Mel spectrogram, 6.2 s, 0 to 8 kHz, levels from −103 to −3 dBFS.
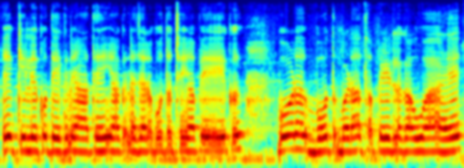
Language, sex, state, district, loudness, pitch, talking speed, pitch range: Hindi, female, Rajasthan, Jaipur, -11 LUFS, 205 Hz, 225 wpm, 195-215 Hz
